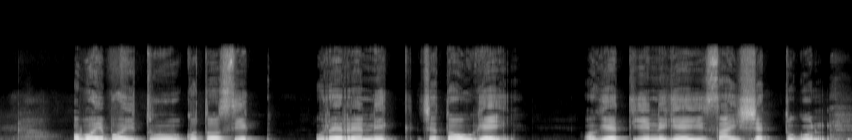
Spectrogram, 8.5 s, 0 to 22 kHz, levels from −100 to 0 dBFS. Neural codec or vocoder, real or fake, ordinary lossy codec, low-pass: none; real; none; 14.4 kHz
